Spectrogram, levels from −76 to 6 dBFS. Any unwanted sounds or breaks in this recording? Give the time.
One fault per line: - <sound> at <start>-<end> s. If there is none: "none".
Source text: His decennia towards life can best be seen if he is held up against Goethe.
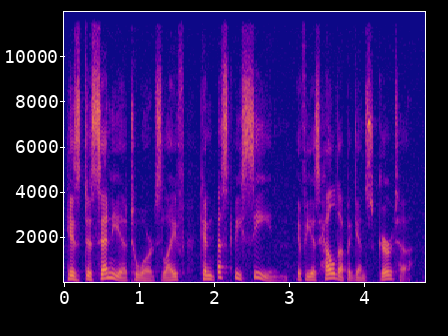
- dropout at 2.0-2.0 s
